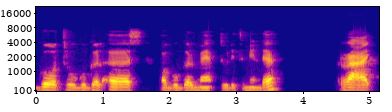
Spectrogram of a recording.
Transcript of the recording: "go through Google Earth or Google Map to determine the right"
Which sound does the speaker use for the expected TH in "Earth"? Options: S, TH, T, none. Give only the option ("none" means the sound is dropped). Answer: S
